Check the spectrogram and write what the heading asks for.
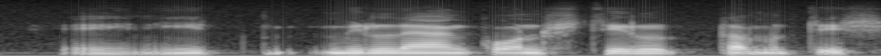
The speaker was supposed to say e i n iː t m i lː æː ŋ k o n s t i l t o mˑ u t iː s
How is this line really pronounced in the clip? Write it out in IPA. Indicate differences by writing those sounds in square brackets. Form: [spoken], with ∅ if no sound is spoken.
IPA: e i n iː t m i lː æː ŋ k o n s t i l t o mˑ [o] t [i] s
